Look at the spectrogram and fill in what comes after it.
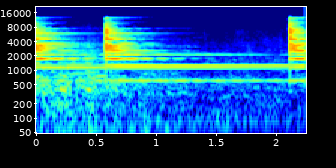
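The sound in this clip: Old fire engine bell, the kind once used to warn people before mechanical sirens, struck three times in loud, bright clangs whose ringing tones hang on and slowly fade between strikes.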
